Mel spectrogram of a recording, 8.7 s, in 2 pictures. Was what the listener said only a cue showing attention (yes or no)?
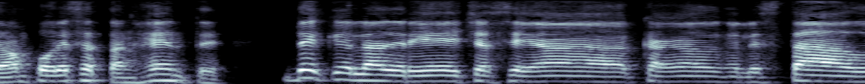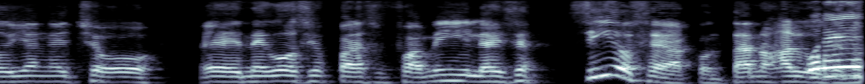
no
